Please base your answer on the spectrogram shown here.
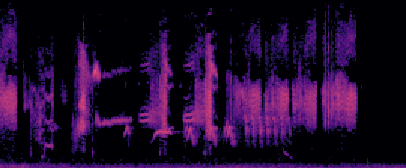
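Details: Anna's hummingbird (Calypte anna) singing on a branch: a dry, scratchy string of very high buzzes, squeaks and chips for about three and a half seconds, over faint background hiss.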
